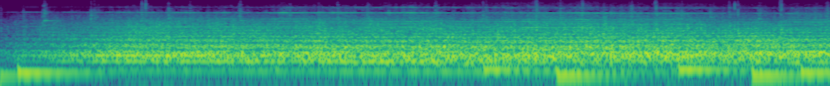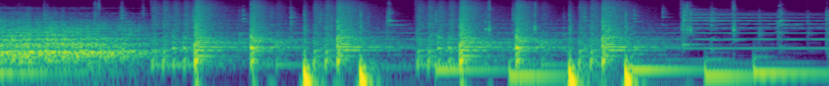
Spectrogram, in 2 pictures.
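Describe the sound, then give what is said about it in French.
A helicopter gives a steady, loud mechanical roar with a buzzing engine drone for about six seconds, then a run of sharp, irregular clattering bursts. “C'était un hélicoptère.”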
